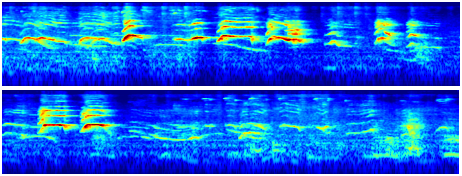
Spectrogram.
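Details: Brittany puppies at play in a training kennel, a chorus of loud, overlapping high whines and yelps that arch up and fall, in bursts through the first seven seconds before trailing into softer whimpers.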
